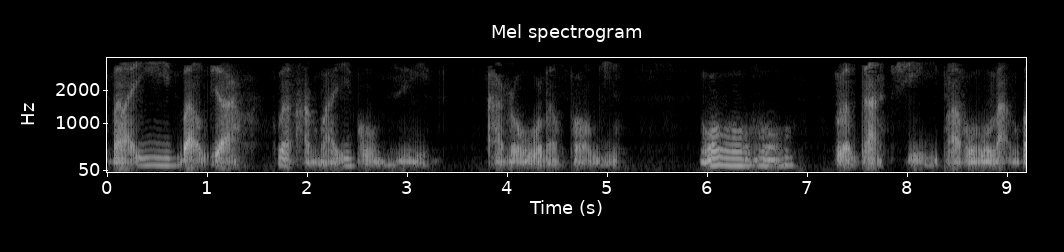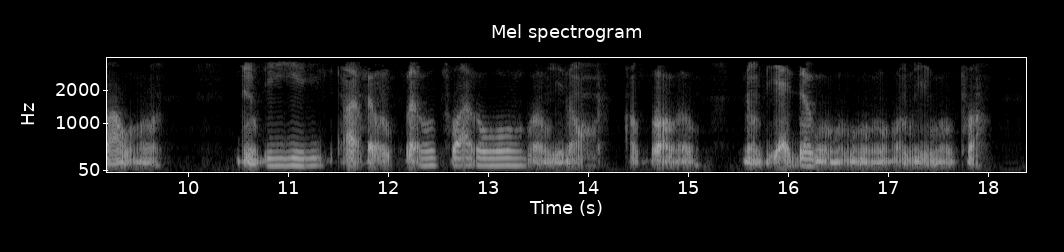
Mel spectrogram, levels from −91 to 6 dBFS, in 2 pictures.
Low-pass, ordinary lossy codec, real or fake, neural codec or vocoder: 3.6 kHz; MP3, 24 kbps; fake; autoencoder, 44.1 kHz, a latent of 192 numbers a frame, MeloTTS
